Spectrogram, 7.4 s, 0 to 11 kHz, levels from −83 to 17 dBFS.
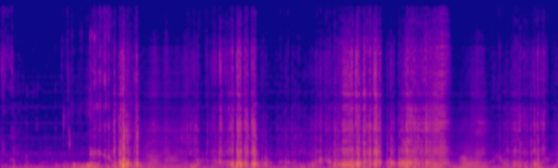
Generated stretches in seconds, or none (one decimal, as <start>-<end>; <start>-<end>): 1.9-2.5; 5.7-6.5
